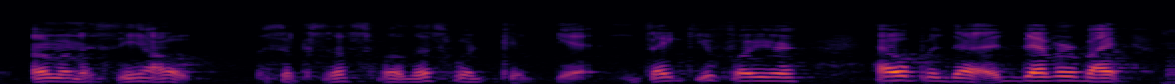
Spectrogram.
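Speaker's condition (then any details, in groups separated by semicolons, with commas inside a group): Brain injury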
